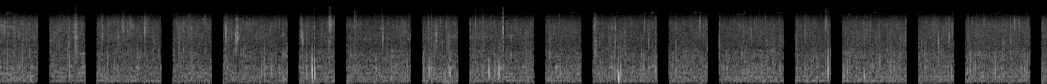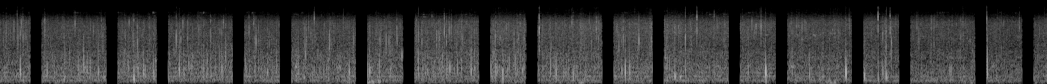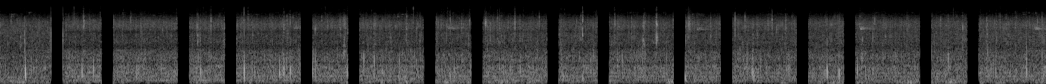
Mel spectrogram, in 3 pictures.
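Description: Steady rain pattering on the camera and the wet pavement, an even hiss. The sound cuts out for an instant about every 0.6 seconds.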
